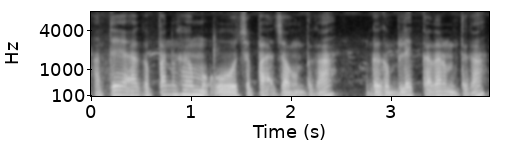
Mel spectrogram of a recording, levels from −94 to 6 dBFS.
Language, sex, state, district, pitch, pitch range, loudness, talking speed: Wancho, male, Arunachal Pradesh, Longding, 130 Hz, 115-145 Hz, -15 LUFS, 195 wpm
